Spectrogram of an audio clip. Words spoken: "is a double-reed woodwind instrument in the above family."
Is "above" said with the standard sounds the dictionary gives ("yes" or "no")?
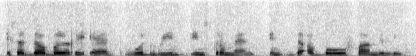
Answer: no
